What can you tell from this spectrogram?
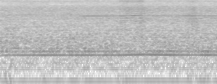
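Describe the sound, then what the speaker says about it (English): A vacuum cleaner runs steadily close by, a loud and unbroken whine and rush of air, as it cleans out the fan area of a furnace motor. "now he's vacuuming it out"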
